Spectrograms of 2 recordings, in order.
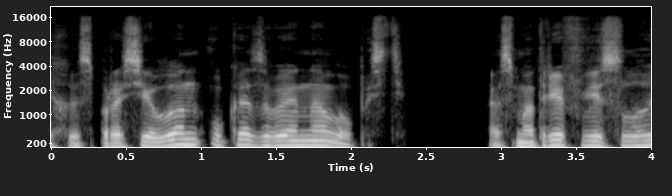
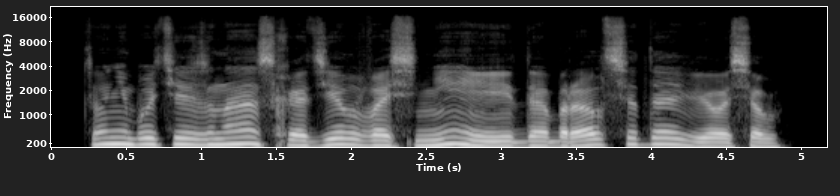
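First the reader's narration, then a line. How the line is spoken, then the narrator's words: Mumbled. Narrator (Russian): промямлил я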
